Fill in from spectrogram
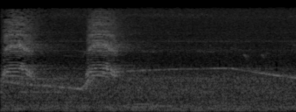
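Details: Unidentified bird in South Florida, said to scream day and night constantly: a long falling whistled tone, then one harsh, harmonic, arched scream, followed by a drawn-out steady tone that slowly falls away over steady background hiss.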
